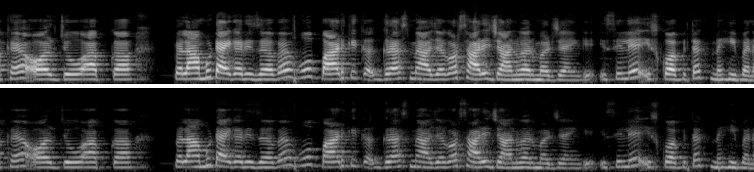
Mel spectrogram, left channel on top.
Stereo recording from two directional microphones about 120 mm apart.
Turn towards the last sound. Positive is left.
turn(degrees=30)  # may be behind; listen again after turning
